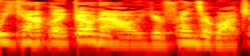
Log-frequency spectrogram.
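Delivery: ordinary delivery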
